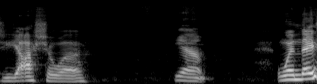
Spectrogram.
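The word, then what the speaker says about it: Yeshua: It's Yosua. Yeah. When they say don't say his name in vain, they don't mean Jesus. They mean Yosua.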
